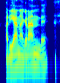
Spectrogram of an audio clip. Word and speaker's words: Ariana Grande: it to you it's Ariana Grande I'm gonna pronounce it as as we do Ariana Grande very different right Ariana Grande Ariana Grande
